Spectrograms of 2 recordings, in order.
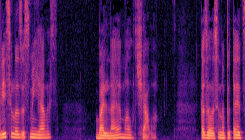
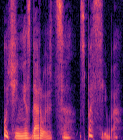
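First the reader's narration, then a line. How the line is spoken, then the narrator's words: Apathetic mumble. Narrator (Russian): пробормотала миссис Сноу, впадая в свою обычную апатию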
